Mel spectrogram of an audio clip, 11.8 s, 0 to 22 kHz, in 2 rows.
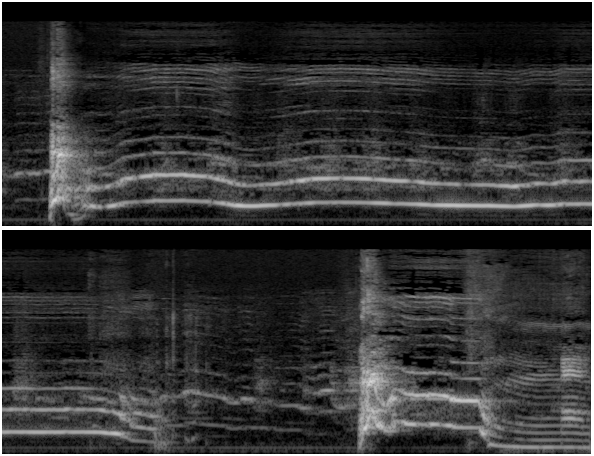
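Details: A 2-year-old German Shepherd and Belgian Groenendael cross howls along to recordings of himself and three other dogs: a long, sustained howl, then a second one that slides downward.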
